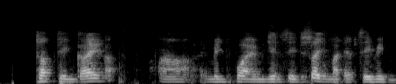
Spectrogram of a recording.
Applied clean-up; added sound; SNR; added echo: neural mask model DeepFilterNet 3.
